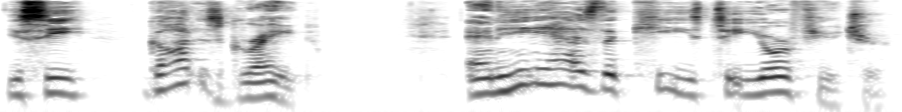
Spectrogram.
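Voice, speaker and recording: A man's voice: on the high side, big pitch swings, a little slow, fairly bright tone, husky. A man delivering a short devotional message, telling a personal faith story in an earnest way. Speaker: minister.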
